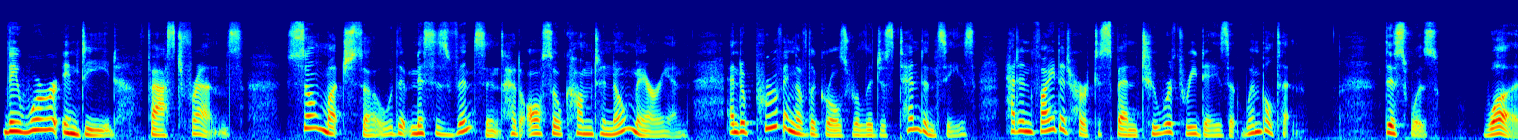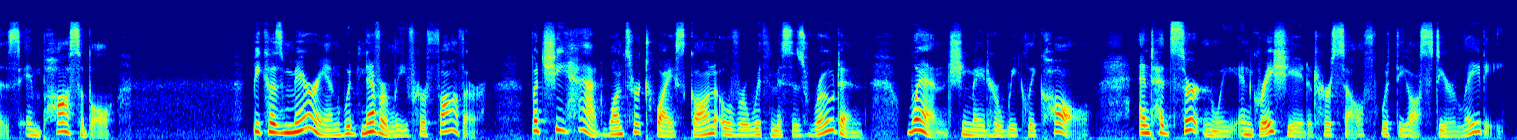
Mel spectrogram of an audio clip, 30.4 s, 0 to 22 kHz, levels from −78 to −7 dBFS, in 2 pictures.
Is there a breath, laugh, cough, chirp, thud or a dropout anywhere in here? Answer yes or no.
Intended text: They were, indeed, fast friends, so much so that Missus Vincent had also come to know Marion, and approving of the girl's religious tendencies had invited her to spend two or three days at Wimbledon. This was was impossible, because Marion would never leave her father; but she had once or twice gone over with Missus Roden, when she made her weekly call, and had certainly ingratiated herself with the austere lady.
no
